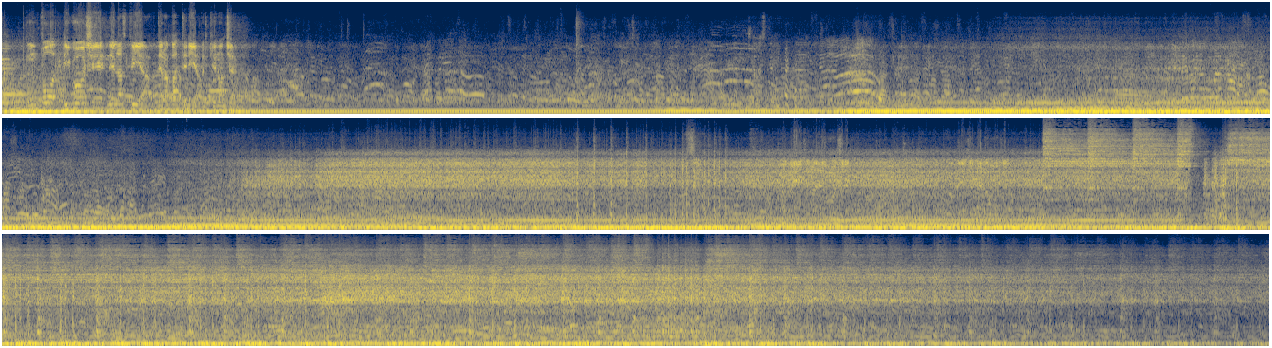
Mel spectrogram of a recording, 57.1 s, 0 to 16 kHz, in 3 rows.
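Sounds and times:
bass and drums: 0.0s - 57.0s
distorted guitars: 0.0s - 57.0s
nu-metal band playing live: 0.0s - 57.0s.

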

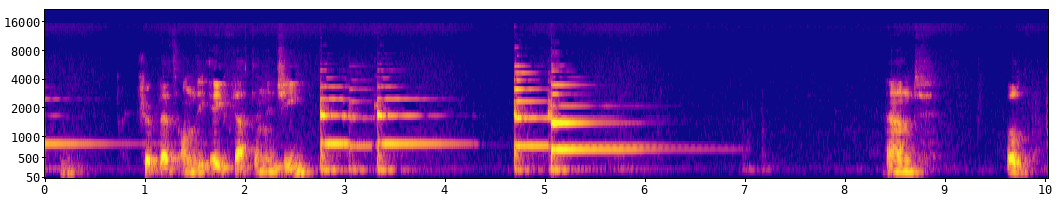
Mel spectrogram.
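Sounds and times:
acoustic guitar note ringing: 0.0s - 2.0s, 2.7s - 7.2s.

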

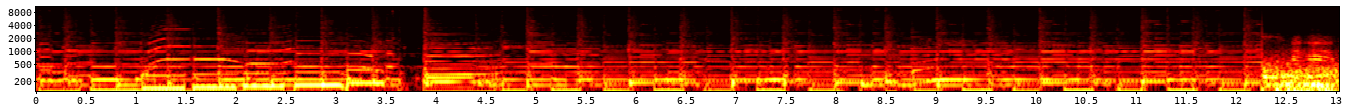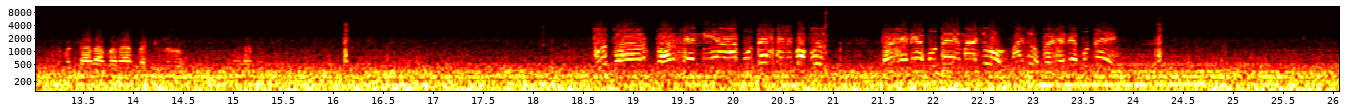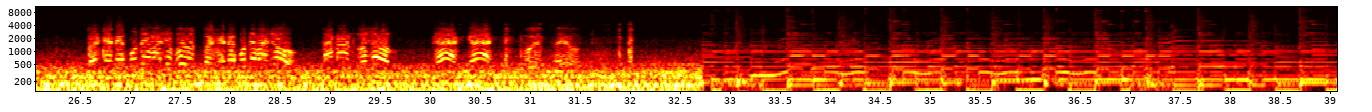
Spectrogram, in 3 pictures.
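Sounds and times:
acoustic guitar music: 0.0s - 12.4s, 31.6s - 39.0s
car road and engine rumble: 0.0s - 39.0s.

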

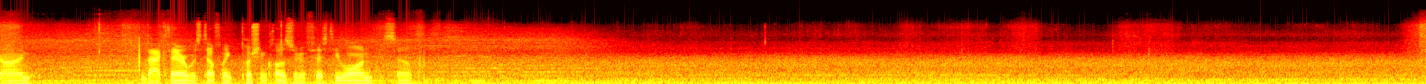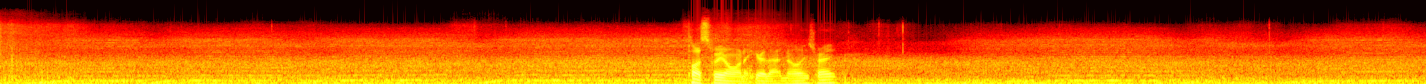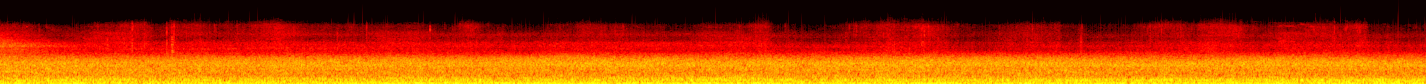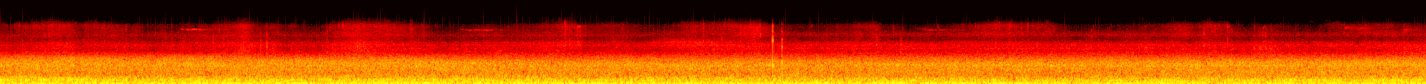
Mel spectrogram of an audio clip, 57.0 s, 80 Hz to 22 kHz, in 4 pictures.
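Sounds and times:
electric pedal drive humming: 0.0s - 8.4s, 14.0s - 33.1s.

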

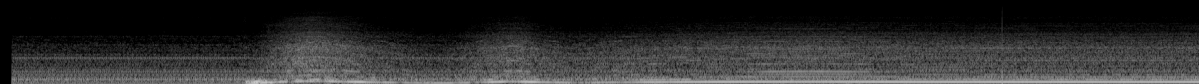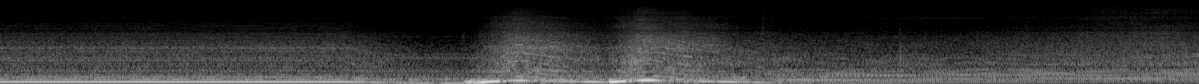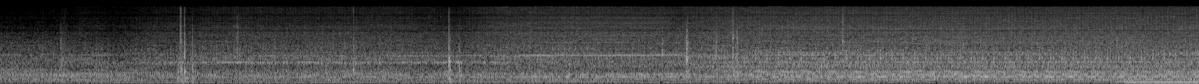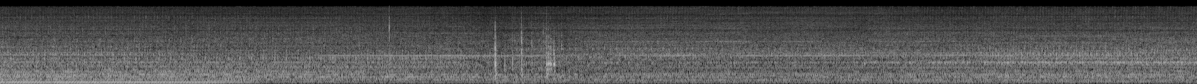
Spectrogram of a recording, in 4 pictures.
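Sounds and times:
car engine revving: 2.4s - 10.0s, 15.5s - 47.9s.

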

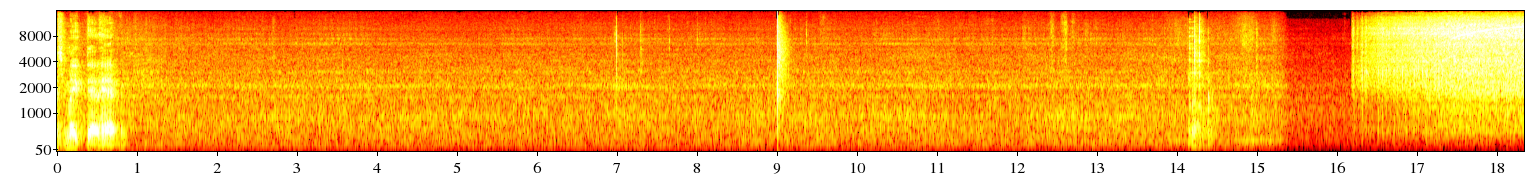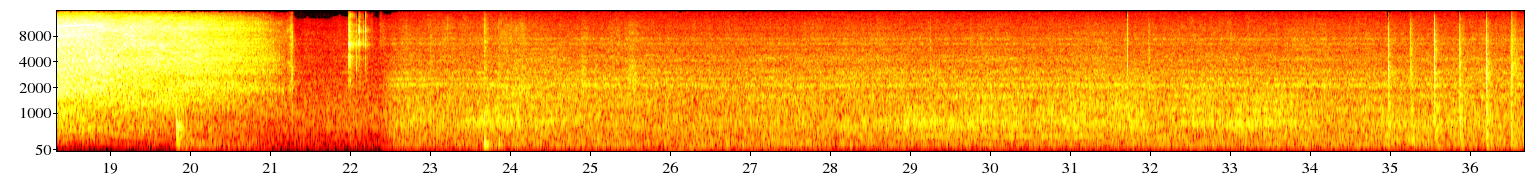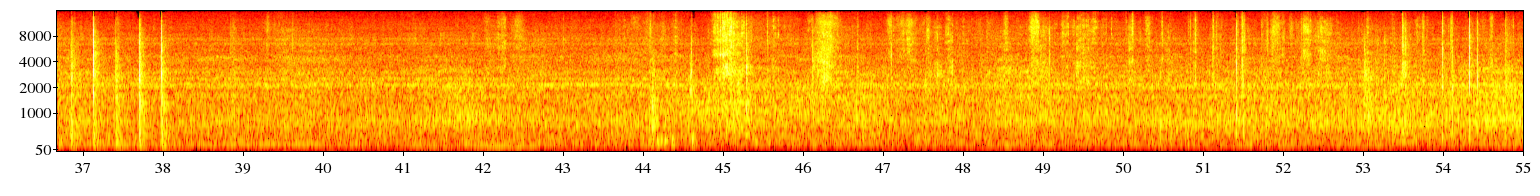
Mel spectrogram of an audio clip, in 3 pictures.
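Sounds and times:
cordless drill drilling into wood: 16.2s - 21.3s.

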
